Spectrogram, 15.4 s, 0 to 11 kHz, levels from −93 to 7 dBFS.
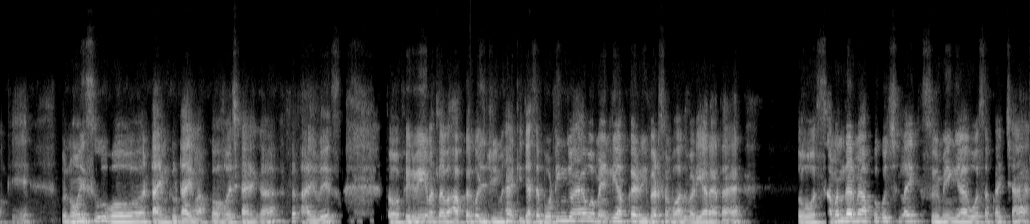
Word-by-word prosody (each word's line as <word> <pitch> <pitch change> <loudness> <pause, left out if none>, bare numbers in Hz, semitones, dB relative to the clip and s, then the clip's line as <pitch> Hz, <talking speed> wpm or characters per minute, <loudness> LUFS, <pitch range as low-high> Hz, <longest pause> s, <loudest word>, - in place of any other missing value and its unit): Okay, 125 +1 -14 0.5
तो 145 - -4
no 145 +3 +2
issue 165 +3 0
वो 145 -1 +4 0.5
time 130 -1 +2
to 140 - 0
time 140 0 +2
आपका 130 +1 -5
हो 130 0 -2
जाएगा, 130 +1 -2 0.6
आई 125 +1 -1
विश, 145 +5 -2 0.8
तो 130 -1 +1
फिर 140 0 +1
भी 155 +1 +2
मतलब 150 0 0
आपका 135 -2 0
कुछ 155 -1 0
ड्रीम 145 +1 +2
है 175 -2 +2
कि 155 -2 -7
जैसे 135 +3 0
बोटिंग 135 +9 0
जो 195 - +2
है 185 +1 +1
वो 190 -1 -1
मेनली 160 +1 -2
आपका 165 +1 +1
रिवर्स 155 +3 +1
में 160 -1 -3
बहुत 140 0 0
बढ़िया 130 0 +1
रहता 120 0 -2
है, 135 - -1 0.9
तो 130 -1 +1
समुद्र 170 +6 +5
में 180 - +3
आपको 170 0 -1
कुछ 170 -1 -5
लाइक 160 0 -4
स्विमिंग 150 0 +1
या 145 0 +3
वो 135 - -2
सब 145 0 -7
का 145 - -4
इच्छा 140 0 -6
है? - - -7
145 Hz, 185 wpm, -20 LUFS, 135-160 Hz, 0.9 s, समुद्र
